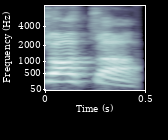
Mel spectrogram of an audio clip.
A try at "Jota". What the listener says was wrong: Actually, it's his in his native language. The J is pronounced H. The same way like Jesus. It's not Jesus.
